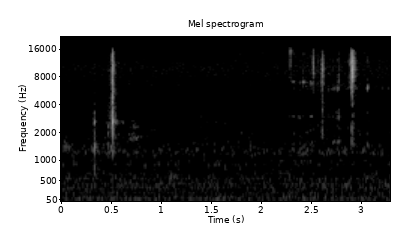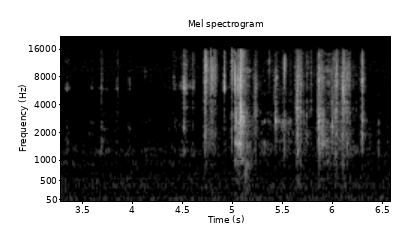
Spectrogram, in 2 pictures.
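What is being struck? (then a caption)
Bar of soap cut with a blade. A utility-knife blade shaves thin curls off a solid pale pink soap bar held in the hand, scraping the soap. Quiet, bright, crisp scrapes and clicks come sparsely at first, then crowd together in a denser burst of crunchy shaving toward the end over a faint low hiss.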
